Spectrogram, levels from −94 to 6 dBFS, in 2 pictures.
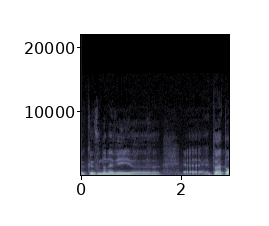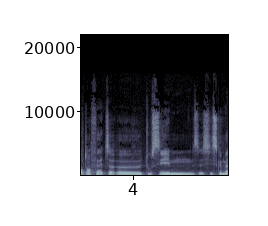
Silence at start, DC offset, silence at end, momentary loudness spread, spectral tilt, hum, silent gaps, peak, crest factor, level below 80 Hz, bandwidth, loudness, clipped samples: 0 s; under 0.1%; 0 s; 14 LU; -5.5 dB/octave; none; none; -12 dBFS; 18 dB; -58 dBFS; 12.5 kHz; -30 LUFS; under 0.1%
